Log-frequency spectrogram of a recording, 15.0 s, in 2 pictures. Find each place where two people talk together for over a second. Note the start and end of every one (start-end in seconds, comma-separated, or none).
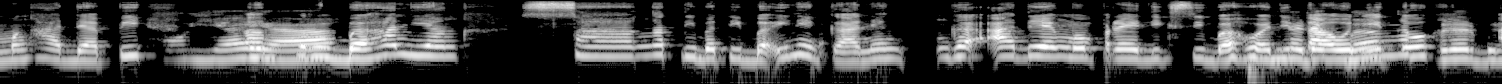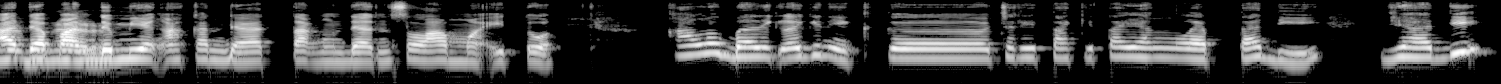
6.3-8.0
